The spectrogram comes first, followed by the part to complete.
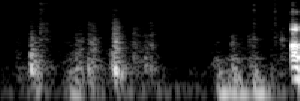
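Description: Plastic cassette tape cases clicking and clattering as they are handled and one is picked out: a few light clicks in the first second, then a longer rattle with a soft knock just before the end.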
